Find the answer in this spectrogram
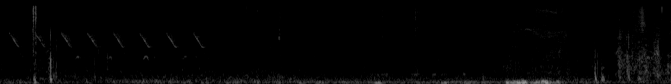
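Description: A bird sings a run of quick, down-slurred whistled notes, about four a second, that stops about two seconds in. About five seconds in a brief low rumble hits the microphone, followed by rustling.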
